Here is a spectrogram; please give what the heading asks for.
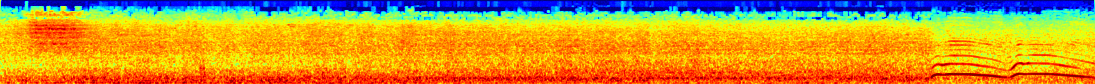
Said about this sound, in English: Thought I was kidding about a train going right behind.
